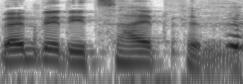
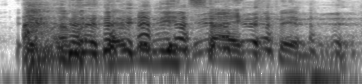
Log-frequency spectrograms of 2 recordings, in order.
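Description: First: Said in the usual way. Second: High, laughing put-on voice; squeaky mock voice. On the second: Mocking reply to outsider question.

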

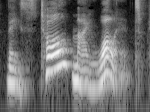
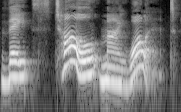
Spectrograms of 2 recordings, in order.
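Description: First: Slow repeat, lower; repeat model. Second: Very slow, rising on stole; slow model phrase. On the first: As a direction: repeat at learning pace. (repetição devagar, mais grave) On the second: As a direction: model it slowly for learners. (frase modelo bem devagar, subindo em stole) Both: Shown as a demonstration. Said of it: "How would you say that in English?".

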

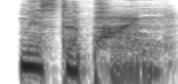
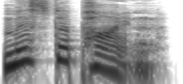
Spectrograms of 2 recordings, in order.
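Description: First: Milder, gentler address; conciliatory, no edge. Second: Higher, brisk call of his name; brisk address. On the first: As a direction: soften into his name. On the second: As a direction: address him sharply, no greeting. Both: A narrator's reading. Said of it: "sagte sie in versöhnlicherem Ton".

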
